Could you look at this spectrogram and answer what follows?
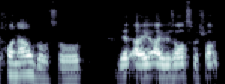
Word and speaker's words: Ronaldo: If it's an R, then you pronounce it like an H. So, for example, you may know the iconic footballer Ronaldo, the Brazilian one, the original one. His name here is actually Ronaldo.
